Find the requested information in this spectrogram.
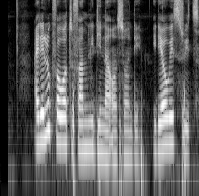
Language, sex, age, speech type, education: Nigerian Pidgin, female, 15-29, spontaneous, tertiary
